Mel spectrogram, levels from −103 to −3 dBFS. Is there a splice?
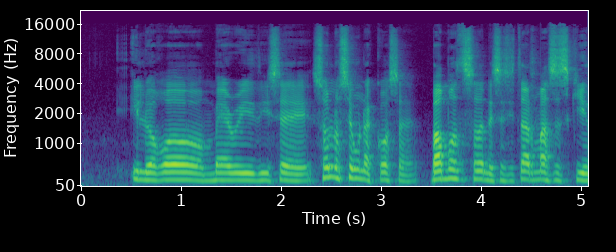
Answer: no; 0 cuts

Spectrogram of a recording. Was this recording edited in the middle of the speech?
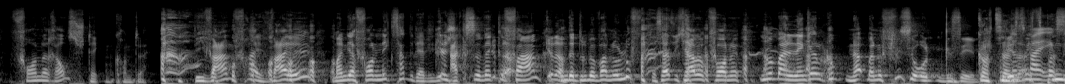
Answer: no; 0 cuts

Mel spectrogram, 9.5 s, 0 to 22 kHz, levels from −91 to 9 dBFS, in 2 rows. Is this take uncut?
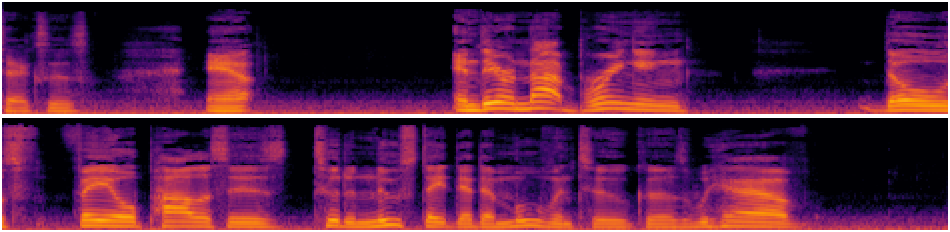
yes; 0 cuts

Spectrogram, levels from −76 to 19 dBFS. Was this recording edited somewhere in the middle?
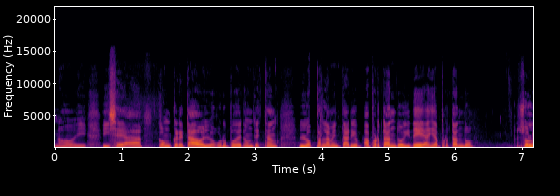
yes; 2 cuts; at 2.8 s, 4.6 s

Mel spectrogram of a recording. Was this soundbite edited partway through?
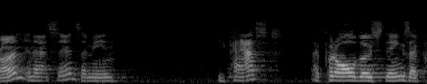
yes; 1 cut; at 2.3 s

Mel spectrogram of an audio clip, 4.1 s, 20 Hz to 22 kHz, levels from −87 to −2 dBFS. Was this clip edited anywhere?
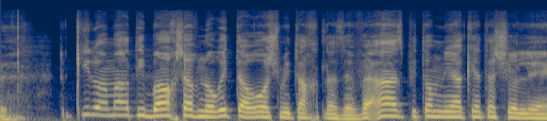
no; 0 cuts

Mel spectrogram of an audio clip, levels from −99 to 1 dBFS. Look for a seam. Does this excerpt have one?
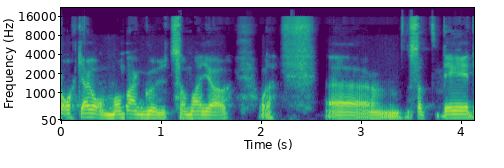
yes; 1 cut; at 2.0 s

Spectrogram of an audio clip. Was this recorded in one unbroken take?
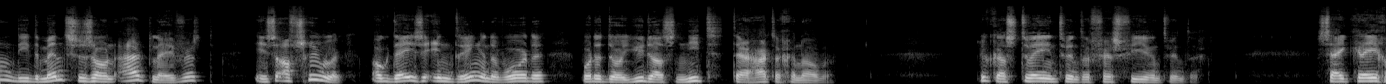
no; 1 cut; at 3.6 s

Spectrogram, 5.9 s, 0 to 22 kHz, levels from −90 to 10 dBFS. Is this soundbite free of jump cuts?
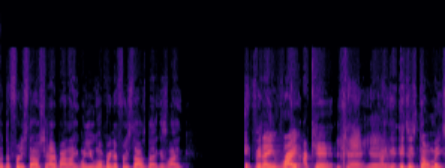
yes; 0 cuts

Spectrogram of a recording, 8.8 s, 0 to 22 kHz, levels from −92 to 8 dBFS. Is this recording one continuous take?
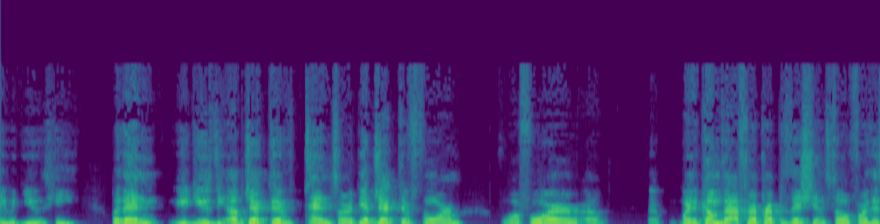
yes; 0 cuts

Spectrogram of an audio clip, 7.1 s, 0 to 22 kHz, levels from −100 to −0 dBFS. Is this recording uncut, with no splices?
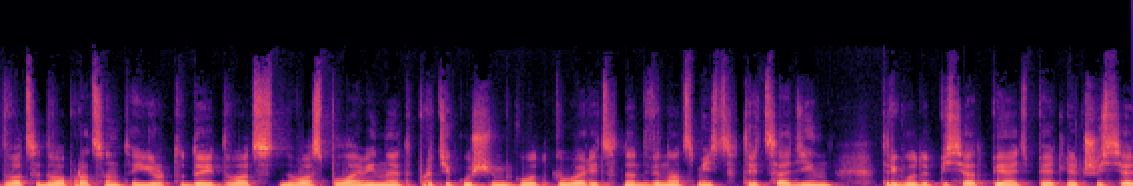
yes; 0 cuts

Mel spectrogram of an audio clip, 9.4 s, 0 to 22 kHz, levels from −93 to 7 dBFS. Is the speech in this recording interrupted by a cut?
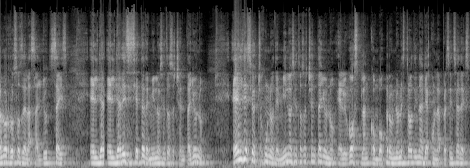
yes; 4 cuts; at 2.1 s, 2.9 s, 5.2 s, 7.7 s

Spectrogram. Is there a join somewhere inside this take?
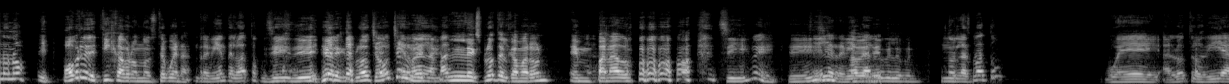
yes; 6 cuts; at 3.7 s, 5.6 s, 7.8 s, 8.8 s, 9.3 s, 9.7 s

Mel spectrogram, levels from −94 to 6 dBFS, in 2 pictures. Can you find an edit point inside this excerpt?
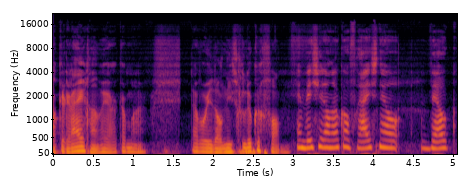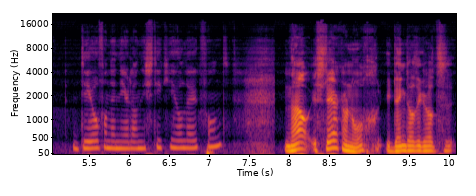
yes; 3 cuts; at 1.6 s, 3.0 s, 7.8 s

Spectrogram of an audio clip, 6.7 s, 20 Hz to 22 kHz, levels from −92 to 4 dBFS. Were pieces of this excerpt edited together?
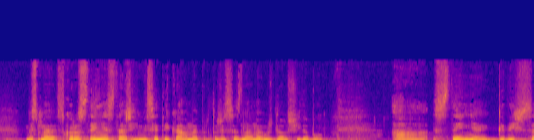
no; 0 cuts

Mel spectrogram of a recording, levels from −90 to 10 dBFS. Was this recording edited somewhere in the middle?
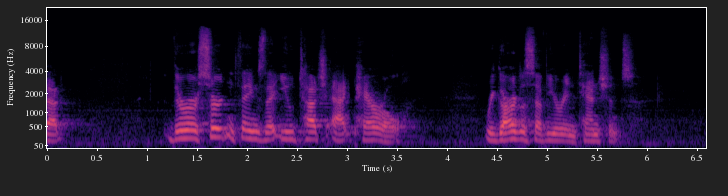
yes; 1 cut; at 3.0 s

